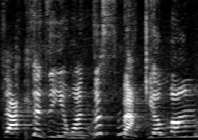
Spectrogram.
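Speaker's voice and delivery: dreamy failed-actress nurse; ditzy nurse Nancy. Retold or imitated. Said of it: "She doesn't even say it right".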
